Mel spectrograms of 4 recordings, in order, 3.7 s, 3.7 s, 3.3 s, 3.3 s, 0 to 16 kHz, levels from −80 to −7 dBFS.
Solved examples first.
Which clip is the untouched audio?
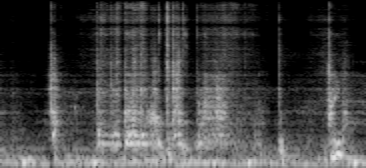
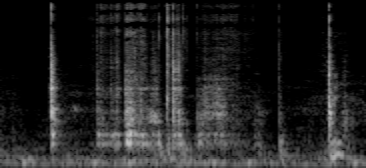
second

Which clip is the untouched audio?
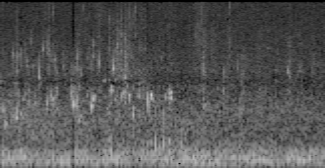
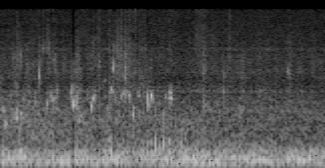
first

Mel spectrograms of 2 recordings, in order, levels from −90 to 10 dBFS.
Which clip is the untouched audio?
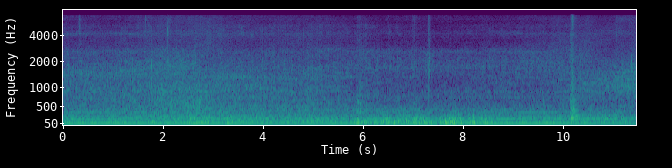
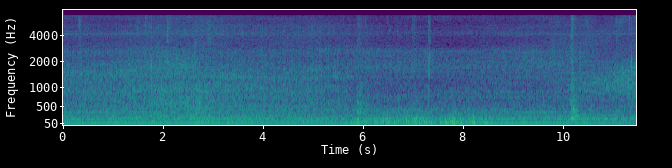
second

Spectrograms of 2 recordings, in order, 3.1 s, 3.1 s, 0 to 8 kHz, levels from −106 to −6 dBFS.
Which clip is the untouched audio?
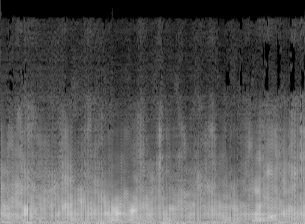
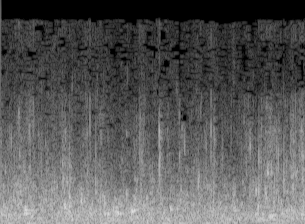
second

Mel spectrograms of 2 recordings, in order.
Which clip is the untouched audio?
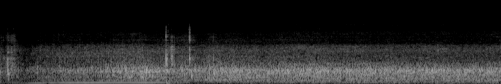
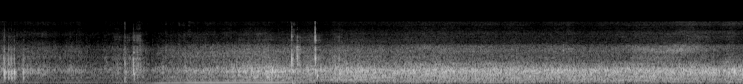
second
